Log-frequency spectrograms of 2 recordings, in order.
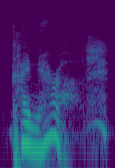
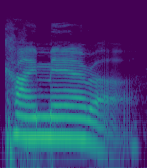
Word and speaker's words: Chimera: a beast made up of many parts right chinero it's pronounced chimera chimera chimera yes okay so these paintings uh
